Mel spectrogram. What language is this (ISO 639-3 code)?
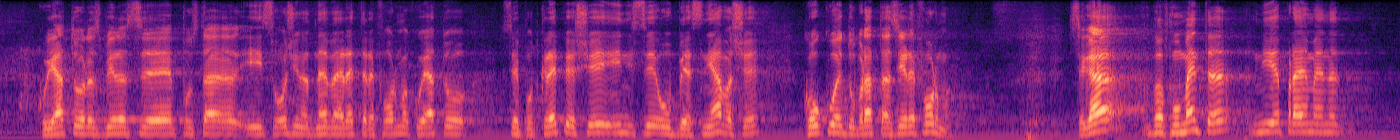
bul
